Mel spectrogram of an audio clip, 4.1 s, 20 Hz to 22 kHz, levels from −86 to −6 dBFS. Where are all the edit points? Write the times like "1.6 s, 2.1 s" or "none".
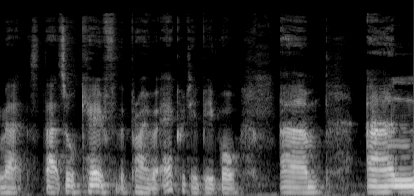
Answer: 2.7 s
